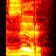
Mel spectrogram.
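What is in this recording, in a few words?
"зыр", Komi, female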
